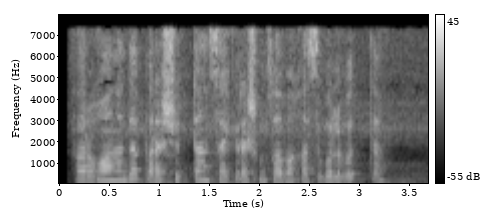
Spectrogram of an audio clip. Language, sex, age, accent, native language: Uzbek, female, 25-34, Qoraqalpog'iston, Uzbek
